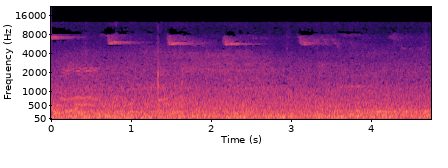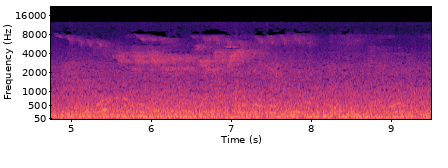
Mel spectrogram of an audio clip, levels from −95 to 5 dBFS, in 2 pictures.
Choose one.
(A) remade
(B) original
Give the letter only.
B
